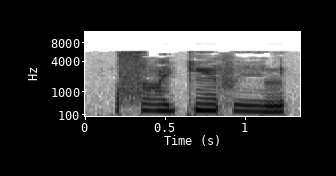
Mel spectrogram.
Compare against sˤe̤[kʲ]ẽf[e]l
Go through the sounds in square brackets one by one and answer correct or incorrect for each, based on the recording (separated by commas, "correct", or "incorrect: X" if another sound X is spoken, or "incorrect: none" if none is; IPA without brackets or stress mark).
correct, incorrect: e̤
